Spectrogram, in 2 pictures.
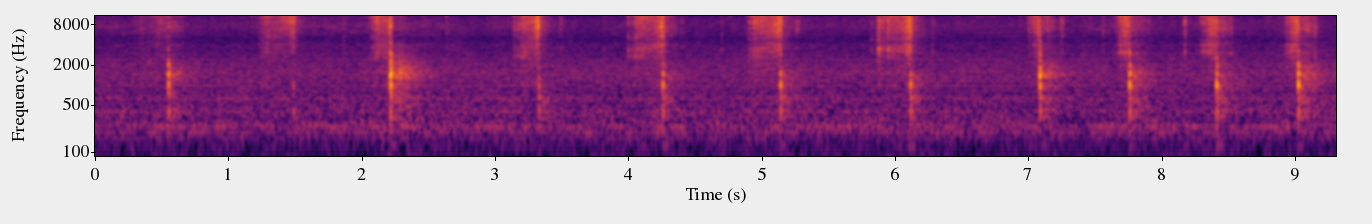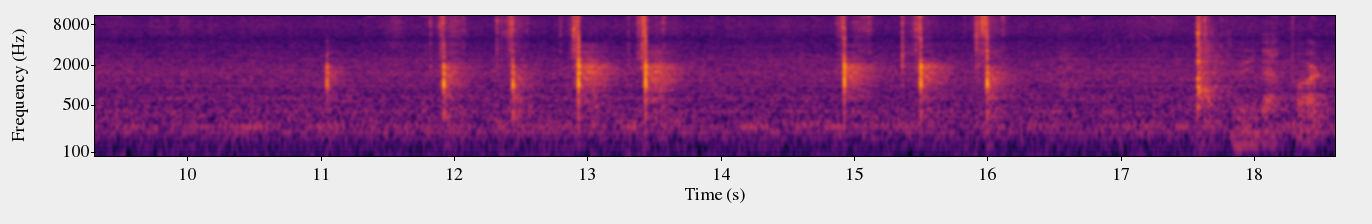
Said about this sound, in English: Next, we are going to chop the shallot, which I put earlier is 2 shallots.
